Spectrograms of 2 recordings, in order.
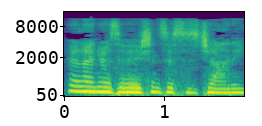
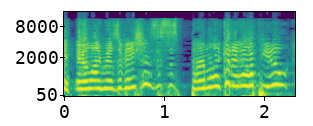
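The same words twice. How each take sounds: First: Smooth, unruffled phone greeting. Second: Very high, loud phone greeting; flustered squeal. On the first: Co-worker coolly answering a call, smooth. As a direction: answer smoothly at an easy pitch, projecting. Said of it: "he's so freaking smooth". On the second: Agent answering a call after seeing the twitch, flustered. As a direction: squeak the greeting, barely holding it together. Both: Retold or imitated.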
